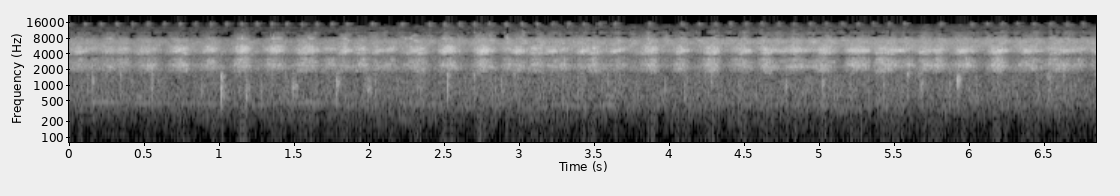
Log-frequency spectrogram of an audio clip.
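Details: Many cicadas buzzing on a summer day: a shrill, throbbing whine that pulses quickly and steadily, with faint scattered clicks beneath the dense insect chorus.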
